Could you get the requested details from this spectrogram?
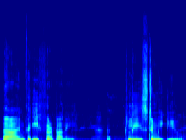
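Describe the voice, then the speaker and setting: A man's voice: lowish voice, sing-song, slow, faint music behind. A man playing a whimsical, lonely and possessive magical rabbit host in a roleplay audio drama, coaxing theatrically with stammers and nervous giggles. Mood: playful, mysterious.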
